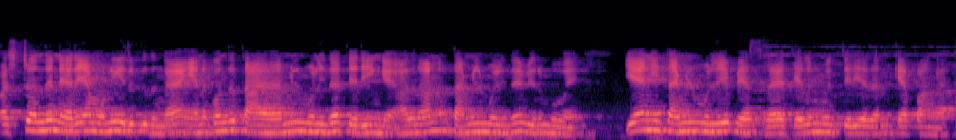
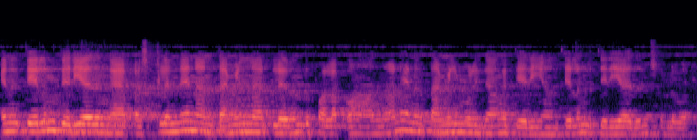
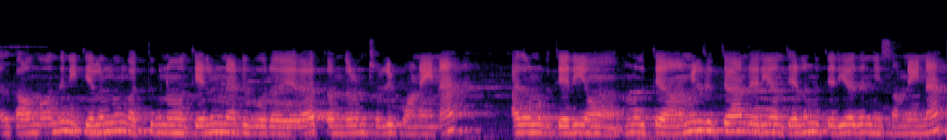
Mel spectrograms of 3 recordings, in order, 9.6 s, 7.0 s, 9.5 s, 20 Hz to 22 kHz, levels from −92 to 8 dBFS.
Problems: constant background noise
